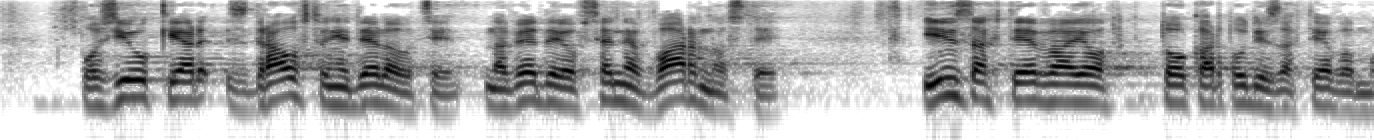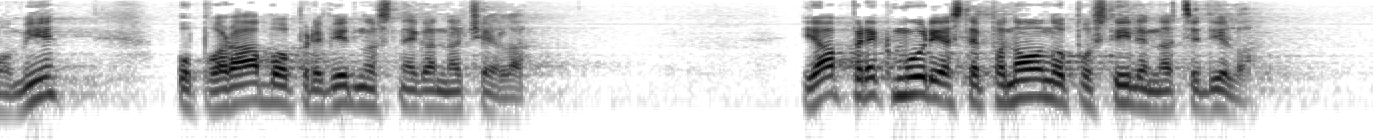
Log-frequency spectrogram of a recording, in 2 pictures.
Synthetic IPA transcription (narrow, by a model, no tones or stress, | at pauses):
pɔziwkjeɾzd̪ɾawst̪ʋɛnid̪eːlawt̪sinaʋeːd̪ɛjɔwsɛnɛʋaːɾnɔst̪i | inzaxt̪eːʋajɔt̪oːkaɾt̪uːd̪izaxt̪eːʋamɔmi | upɔɾaːbɔpɾɛʋid̪nɔst̪nɛɡanat͡ʃɛːla̰ | japɾɛkmuːɾjɛst̪ɛpɔnɔwnɔpɔst̪ilinat̪sɛd̪iːlɔ̰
